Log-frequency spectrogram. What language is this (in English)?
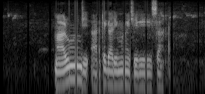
Ganda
